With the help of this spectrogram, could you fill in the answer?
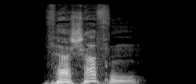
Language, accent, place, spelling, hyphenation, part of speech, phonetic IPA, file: German, Germany, Berlin, verschaffen, ver‧schaf‧fen, verb, [fɛʁˈʃafn̩], De-verschaffen.ogg
- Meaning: to provide, supply, procure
